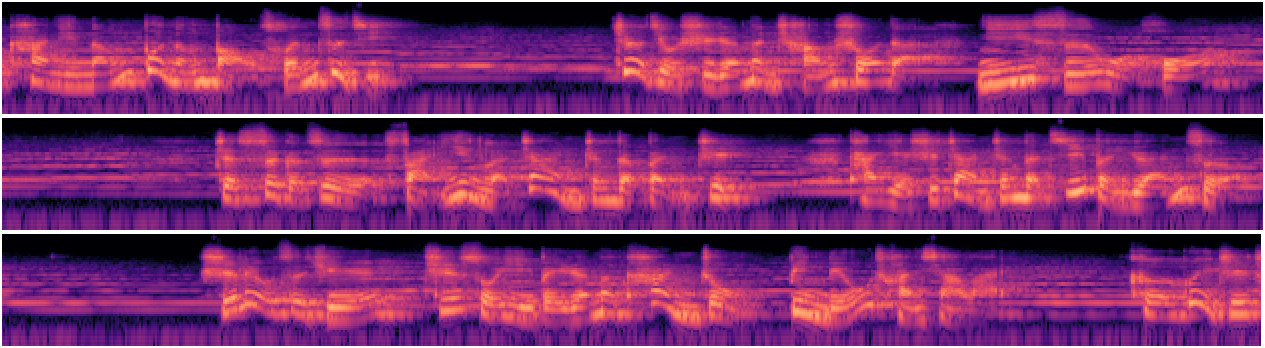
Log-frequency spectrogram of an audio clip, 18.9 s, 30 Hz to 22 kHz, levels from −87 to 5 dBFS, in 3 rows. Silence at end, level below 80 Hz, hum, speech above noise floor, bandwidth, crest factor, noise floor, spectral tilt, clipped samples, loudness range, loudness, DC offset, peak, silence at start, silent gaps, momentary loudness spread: 0 s; -64 dBFS; none; 22 dB; 13 kHz; 18 dB; -43 dBFS; -3.5 dB/octave; under 0.1%; 2 LU; -21 LUFS; under 0.1%; -4 dBFS; 0 s; none; 16 LU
